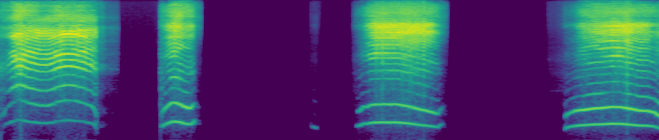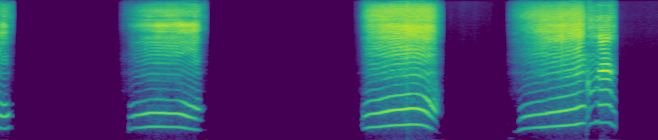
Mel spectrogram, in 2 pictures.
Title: Baby Whining Sound Effect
